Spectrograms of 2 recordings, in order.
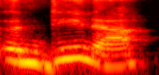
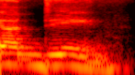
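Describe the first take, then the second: First: The name ends with an 'ah' vowel. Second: The name ends with an 'n' consonant. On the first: This is how the makers say the name. "They actually pronounce it Undina" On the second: This is the speaker's own way of saying it. "I would say Undine"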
